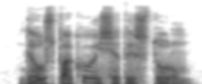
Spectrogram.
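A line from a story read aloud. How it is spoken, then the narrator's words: Irritated sharp rebuke. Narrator (Russian): раздраженно осадил его полуэльф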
